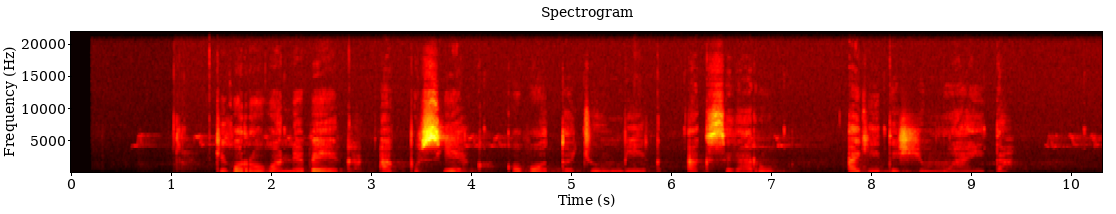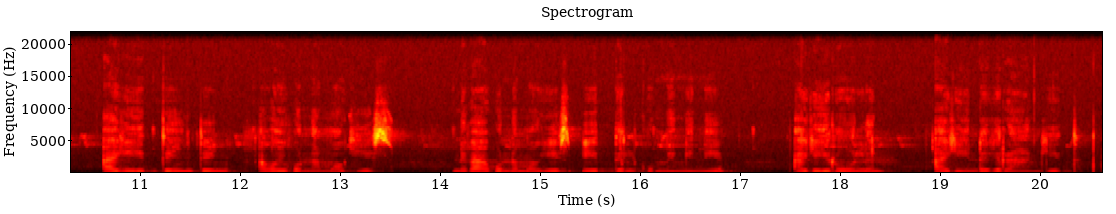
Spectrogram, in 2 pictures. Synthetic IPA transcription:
kikoɾokɔnepɛkak̚pusjɛkːɔpɔtːɔt͡ʃumbik | aksɪkaɾuk | akiteʃimwaita | kiteɲteɲakoikonamɔkis | nɪkakonamɔkisitelkomiŋine | akiɾoːlen | akindekiɾaŋɡiːt

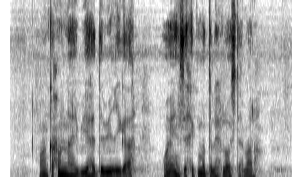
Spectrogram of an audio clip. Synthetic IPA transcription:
wɑːŋkʰɐħʊnːɐhɛjbɪjɐɦɐd̪ɐβiːʕɪɣɐ̰ɐh | wɑːɪnsɪħɪɡmɐd̪lɛhlɔːɪst̪ʰɪ̰ʕmaːlɐ

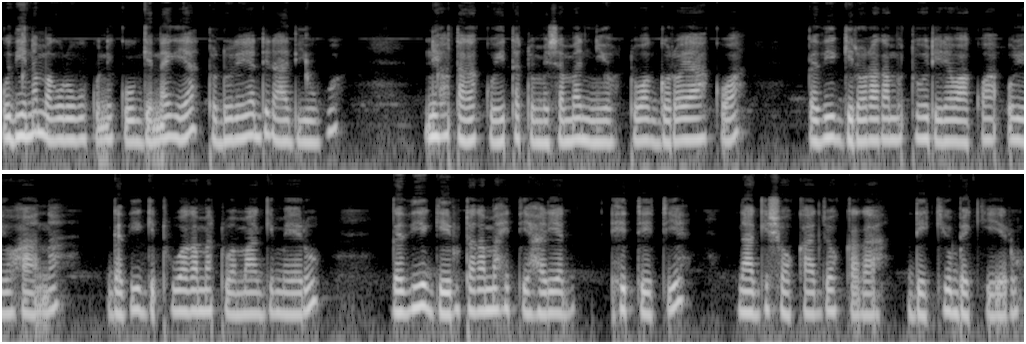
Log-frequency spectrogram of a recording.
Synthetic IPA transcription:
ɣoðienamaɣoɾoɣokunekoɡɛnaɣeatɔdoɾeɾeadeɾaðioɣwɔ | neɦɔtaɣakoetatwemeʃamaniɔtwaɡɔɾɔjakwa | ɡ̥aðieɡeɾɔɾaɣamotoːɾeɾɛwakwaoɾeɔhana | ɡaðieɡetʰuaɣamatuamaɡemɛɾo | ɡaðieɡeɾutaɣamaɦetiaɦaɾea | hetetiɛ | naɡeʃɔkaːd͡ʒɔkaɣa | dekiobɛkʰeːɾo

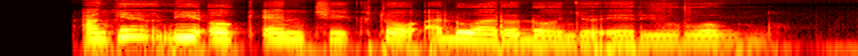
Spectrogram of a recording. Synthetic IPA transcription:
aŋɡeɔnɪʔɔkʰɛnt͡ʃɪktɔʔa̰dwaɾɔdɔɲd͡ʒɔ̰ʔeɾjuɾwoɡ

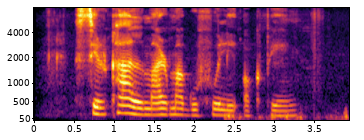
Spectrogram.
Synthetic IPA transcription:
siɾkʰalmaɾmaɡufuliʔɔkpʰin

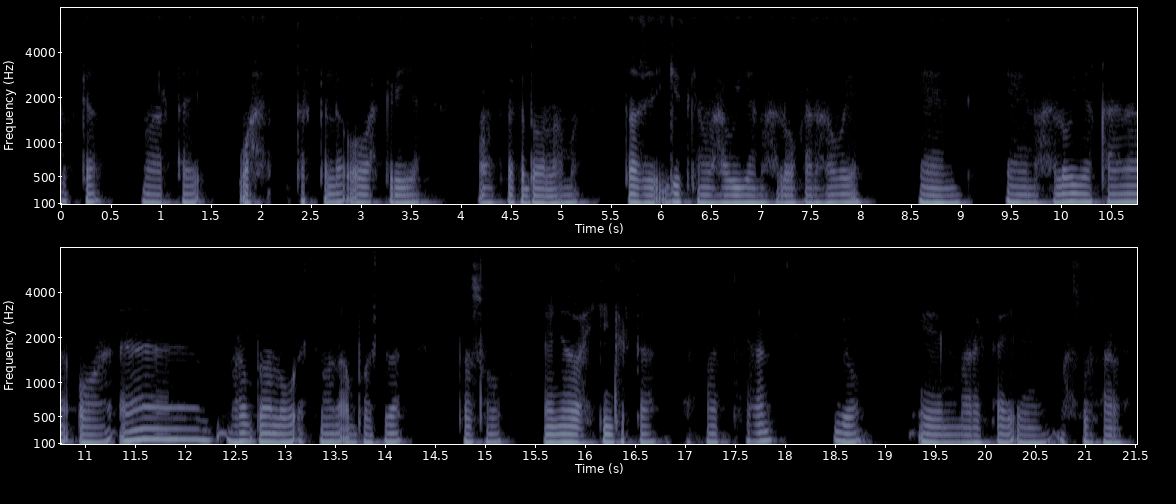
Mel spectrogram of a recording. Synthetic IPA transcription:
d̪ɐd̪kʰɐ | maɾɐt̪ʰɛj | wʔɑ̰ħ | t̪ʰɐrkʰɐlɛʔɔ̰ːwɑħkʰɪɾɪjɐ | ʕʊnt̪ʰɐðɐkʰɐd̪ɔːlaːmɐ | t̪ʰaːs̬ɡɛːd̪kʰɐnɐwɑħɑːwɛːjaːnwɑħɑːlɔːjɐqaːnawħaːwɛːjɛ | ɛːn | ɛːnwɑħɑːlɔːjɐqɑːnaːʔɔːaːd̪mɐɾɐbɐðɐnlɔːɣʊɪst̪ʰɪʕmaːlɐ̰ːʔɐ̰bɔːʃɐðɐ | t̪ʰaːsɔː | ɛnjɐðɐwɑħɪkʰiːŋkʰɐrt̪ʰaːħɑːfɪmaːd̪fiːʕɑn | ijɔ | ɛːnmaɾɐɡ̚t̪ʰɛjʔɛːnwɑħsɔːsaːɾ

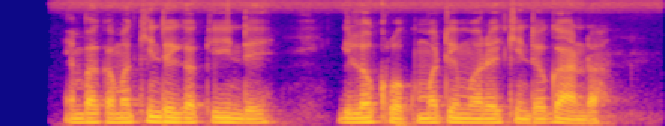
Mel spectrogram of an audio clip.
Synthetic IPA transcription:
ɛ̰mbakamakindekakinde | ɡɪlɔkɾwokmatɪmɔɾɛkindɛuɡanda

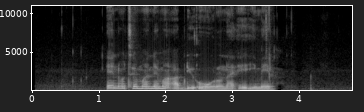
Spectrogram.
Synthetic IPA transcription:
ɛnɔtʰɛmanɛma̰ʔa̰b̚diʔooɾonaʔeʔimḛl

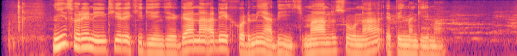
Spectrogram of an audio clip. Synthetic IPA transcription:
ɲisoɾenitʰjeɾekidjeɲd͡ʒeɡanaadekːɔdmɪabit͡ʃmansʊnaḛpiɲmaŋɡɪma

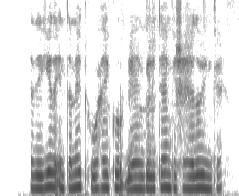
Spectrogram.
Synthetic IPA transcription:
ʔɐðɛːɣjɐðɐ̰ʔɪ̰nt̪ʰɐrnɛd̪kʰʊwɑħɑjkʰɔrɖɪjɛːŋɡɛlɪt̪ʰaːŋkʰɐʃɐhaːðɔːjɪŋkʰɐ

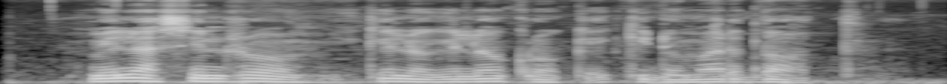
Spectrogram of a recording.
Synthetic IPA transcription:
mɪlasɪnɾomikeloɡɪlɔkɾokekidomaɾd̪ɔt̪

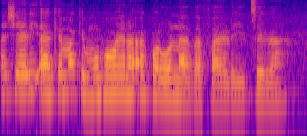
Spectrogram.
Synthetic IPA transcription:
aʃaɺiʔakɛmakɪmʊɦɔɛɾaʔakɔɾwɔnaðafaɺid͡zɛɣa

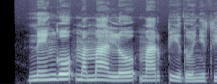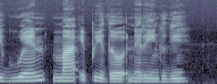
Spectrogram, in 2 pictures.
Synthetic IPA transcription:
neŋɡomamalɔmarpid̪oɲit̪iɡwenmaʔɪpid̪oneɾiŋɡɡɪ

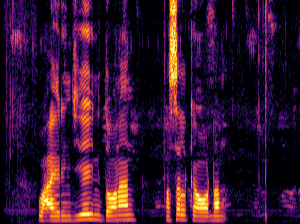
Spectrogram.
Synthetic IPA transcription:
wɑħɛjrɪɲt͡ʃɪjɛjnd̪ɔːnaːn | fɐsɐlkʰɐɔːɖɐn

